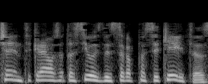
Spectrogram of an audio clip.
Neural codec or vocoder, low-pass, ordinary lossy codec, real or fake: codec, 16 kHz, 0.8 kbps, ZipCodec; 7.2 kHz; MP3, 32 kbps; fake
